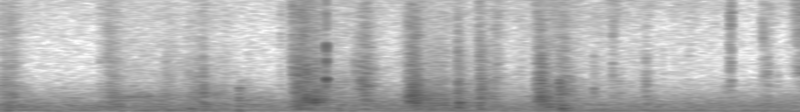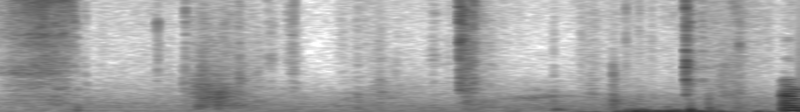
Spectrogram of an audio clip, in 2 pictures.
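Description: Footsteps crunching in deep snow, a few short irregular crunches. Near the end, wind buffets the microphone with a low rumble.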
